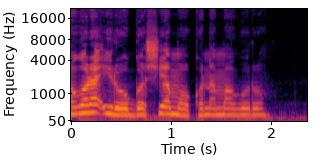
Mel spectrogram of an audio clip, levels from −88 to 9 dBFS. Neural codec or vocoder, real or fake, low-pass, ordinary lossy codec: none; real; none; none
